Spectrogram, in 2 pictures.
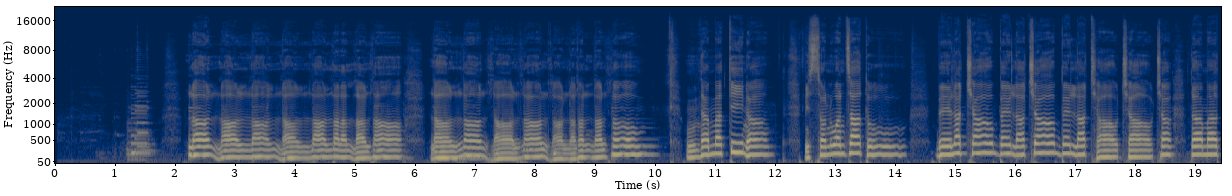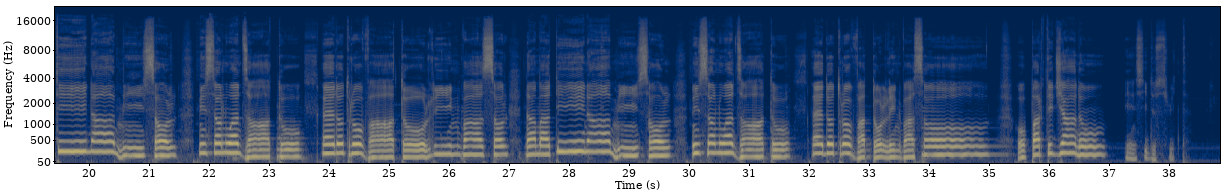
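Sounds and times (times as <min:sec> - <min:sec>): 
bass voices singing a chorale: 0:02.2 - 0:37.7.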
